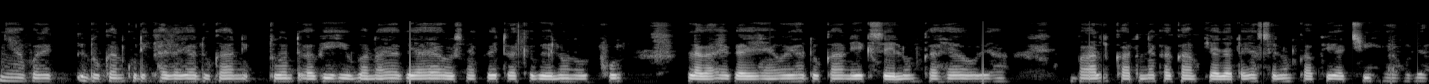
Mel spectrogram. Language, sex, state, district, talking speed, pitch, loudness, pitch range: Hindi, male, Bihar, Supaul, 195 wpm, 140 Hz, -19 LUFS, 135-145 Hz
